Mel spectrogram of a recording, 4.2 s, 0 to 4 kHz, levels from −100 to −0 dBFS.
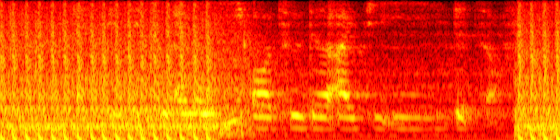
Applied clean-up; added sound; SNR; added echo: none; Gunshot, gunfire; -3 dB; reverberation time 0.7 s.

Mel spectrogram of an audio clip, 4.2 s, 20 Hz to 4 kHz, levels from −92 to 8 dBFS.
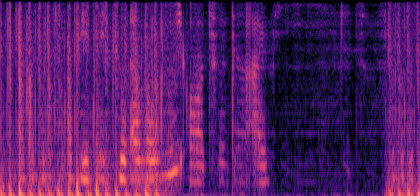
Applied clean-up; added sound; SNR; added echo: neural separator model SepFormer WHAMR!.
